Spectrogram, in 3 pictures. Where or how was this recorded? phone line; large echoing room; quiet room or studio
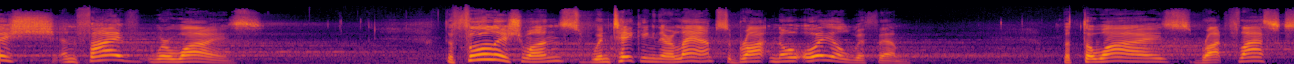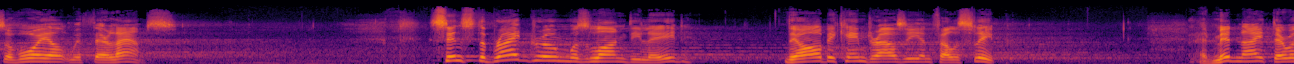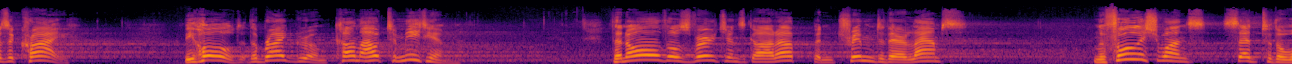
large echoing room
